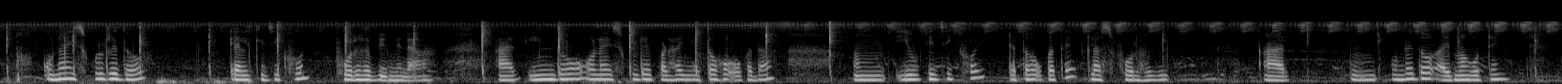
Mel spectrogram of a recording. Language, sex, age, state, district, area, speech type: Santali, female, 18-30, West Bengal, Uttar Dinajpur, rural, spontaneous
